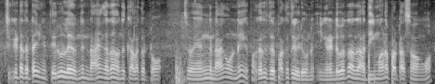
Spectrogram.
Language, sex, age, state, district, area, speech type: Tamil, male, 18-30, Tamil Nadu, Mayiladuthurai, urban, spontaneous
